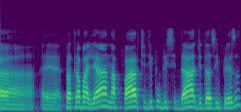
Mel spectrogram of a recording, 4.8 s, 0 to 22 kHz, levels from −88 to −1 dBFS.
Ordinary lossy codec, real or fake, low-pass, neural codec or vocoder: none; real; none; none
